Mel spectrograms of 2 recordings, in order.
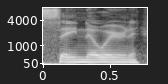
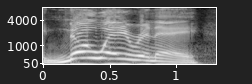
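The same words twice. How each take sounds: First: Said in the usual way. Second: High, drawn-out "No way, Renee"; preacher's booming call. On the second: Retold or imitated. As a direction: belt it out like a preacher rallying a crowd. Acted preacher's call to audience.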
